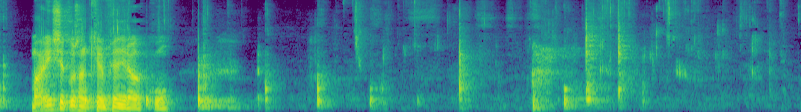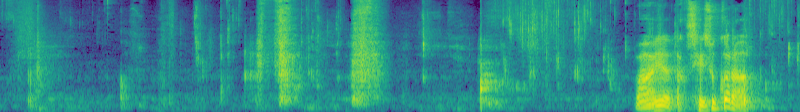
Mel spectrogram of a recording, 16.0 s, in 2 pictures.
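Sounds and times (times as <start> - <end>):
wet chewing mouth sounds: 2.5 - 14.4, 15.5 - 16.0.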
